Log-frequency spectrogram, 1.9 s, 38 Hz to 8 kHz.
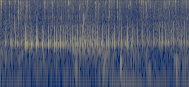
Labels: {"label": "biophony, rattle", "recorder": "SoundTrap 500"}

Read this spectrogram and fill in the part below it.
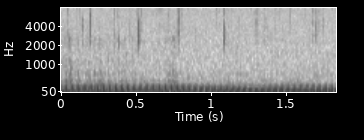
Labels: {"label": "anthrophony, boat engine", "recorder": "SoundTrap 300"}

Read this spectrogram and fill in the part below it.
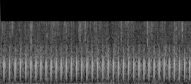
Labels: {"label": "biophony, rattle", "recorder": "SoundTrap 500"}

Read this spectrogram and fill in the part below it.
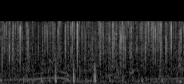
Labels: {"label": "biophony, cascading saw", "recorder": "SoundTrap 600 or HydroMoth"}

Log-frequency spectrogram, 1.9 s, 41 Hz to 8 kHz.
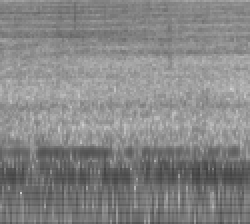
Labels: {"label": "anthrophony, boat engine", "recorder": "SoundTrap 500"}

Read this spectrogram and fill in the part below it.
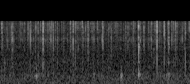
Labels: {"label": "ambient", "recorder": "HydroMoth"}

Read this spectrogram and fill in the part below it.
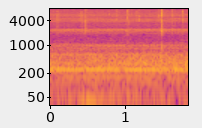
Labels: {"label": "anthrophony, boat engine", "recorder": "HydroMoth"}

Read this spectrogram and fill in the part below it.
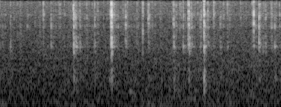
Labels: {"label": "ambient", "recorder": "HydroMoth"}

